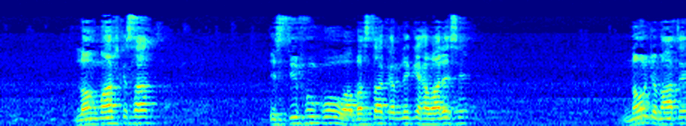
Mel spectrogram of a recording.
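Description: An elderly man speaks slowly and deliberately into microphones, with pauses between phrases.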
